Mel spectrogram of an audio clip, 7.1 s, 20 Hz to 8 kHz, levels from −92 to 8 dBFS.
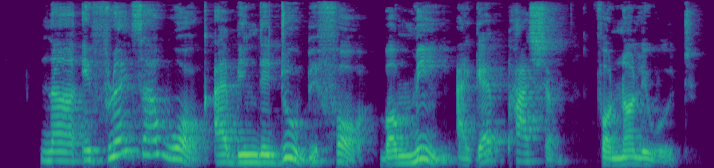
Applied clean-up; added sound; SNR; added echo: neural mask model Resemble Enhance denoiser.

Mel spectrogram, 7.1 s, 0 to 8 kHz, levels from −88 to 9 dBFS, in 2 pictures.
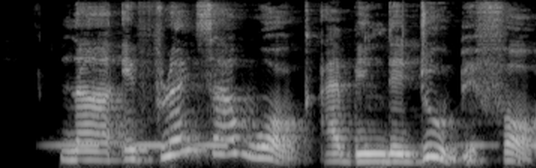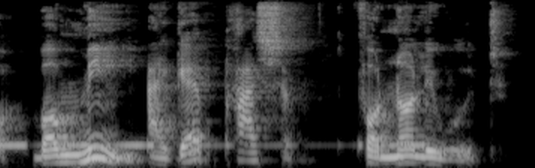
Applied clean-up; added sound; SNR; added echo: neural mask model RNNoise.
